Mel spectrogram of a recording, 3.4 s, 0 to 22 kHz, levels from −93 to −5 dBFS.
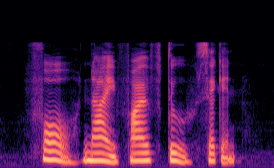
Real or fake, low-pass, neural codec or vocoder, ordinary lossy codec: real; none; none; none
